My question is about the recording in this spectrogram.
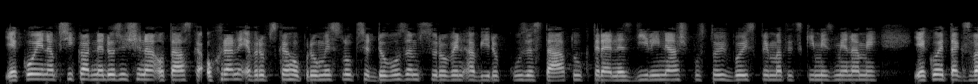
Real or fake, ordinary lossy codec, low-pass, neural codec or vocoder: real; none; 7.2 kHz; none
